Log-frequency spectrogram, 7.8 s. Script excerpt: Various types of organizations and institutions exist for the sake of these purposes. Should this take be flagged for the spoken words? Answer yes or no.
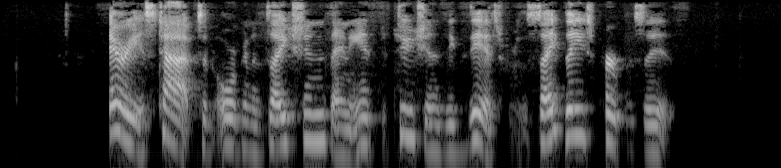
yes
